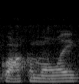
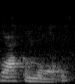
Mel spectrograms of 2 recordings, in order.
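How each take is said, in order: First: The final E sound is clearly pronounced. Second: The final E sound is left off. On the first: The speaker calls it right. "cannot say guacamole correctly" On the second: The speaker calls it wrong. "She just can never say that E sound on it"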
